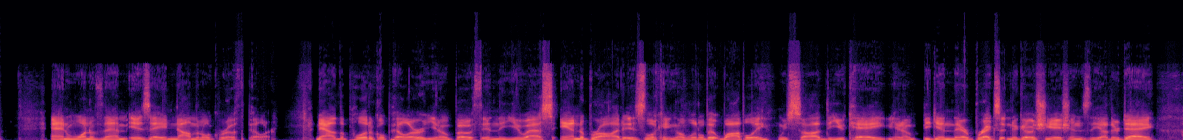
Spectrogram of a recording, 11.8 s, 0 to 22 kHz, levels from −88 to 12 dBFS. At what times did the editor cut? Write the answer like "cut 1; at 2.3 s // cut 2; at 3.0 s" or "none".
none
